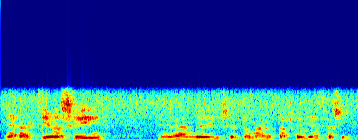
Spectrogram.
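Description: A man's voice: mid-range voice, level tone, brisk. A man in his twenties with a Spanish accent from Spain, casually telling a joke. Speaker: joke teller. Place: small bedroom, indoors. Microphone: camera or computer mic at a distance. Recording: dull, echoey room, distant noisy mic.

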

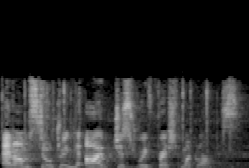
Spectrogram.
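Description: Giggly drunk middle aged lady doing a home cooking video, bright voice, bit far from the mic. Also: high-pitched, steady tone, normal speed. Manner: giggly, tipsy. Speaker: home cook hosting a video. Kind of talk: casual cooking chat. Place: home kitchen, indoors. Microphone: camera a few steps away. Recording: echoey kitchen, distant mic, music.

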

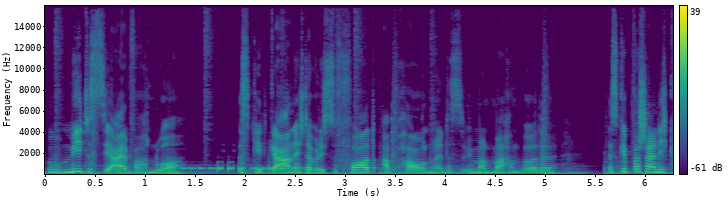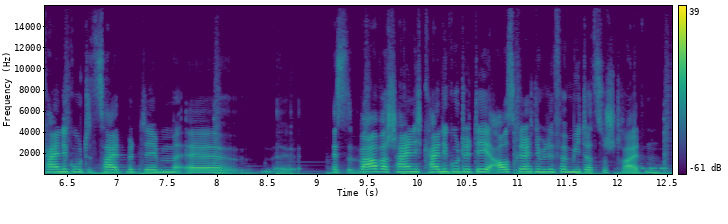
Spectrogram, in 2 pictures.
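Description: A woman's voice: on the high side, little pitch movement, normal speed, a little mellow, faint music behind. A woman hosting a let's play, reading game dialogue aloud and translating it on the fly with restarts and side comments.

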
